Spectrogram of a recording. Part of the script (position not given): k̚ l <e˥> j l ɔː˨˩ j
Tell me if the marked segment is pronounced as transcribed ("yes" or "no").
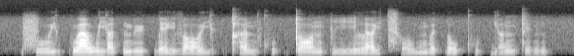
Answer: no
